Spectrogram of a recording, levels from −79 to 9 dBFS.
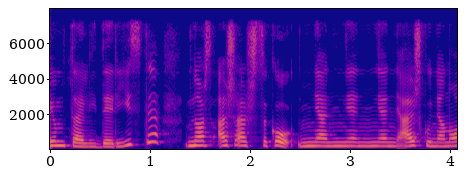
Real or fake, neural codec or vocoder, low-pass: fake; codec, 24 kHz, 3.1 kbps, DualCodec; 7.2 kHz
